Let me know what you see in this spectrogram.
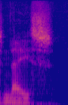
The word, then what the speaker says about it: gneiss: And it was talking about the article was about the differences between gneiss and granite, or gneiss and granite. And the joke only really works if you pronounce nice as nice.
